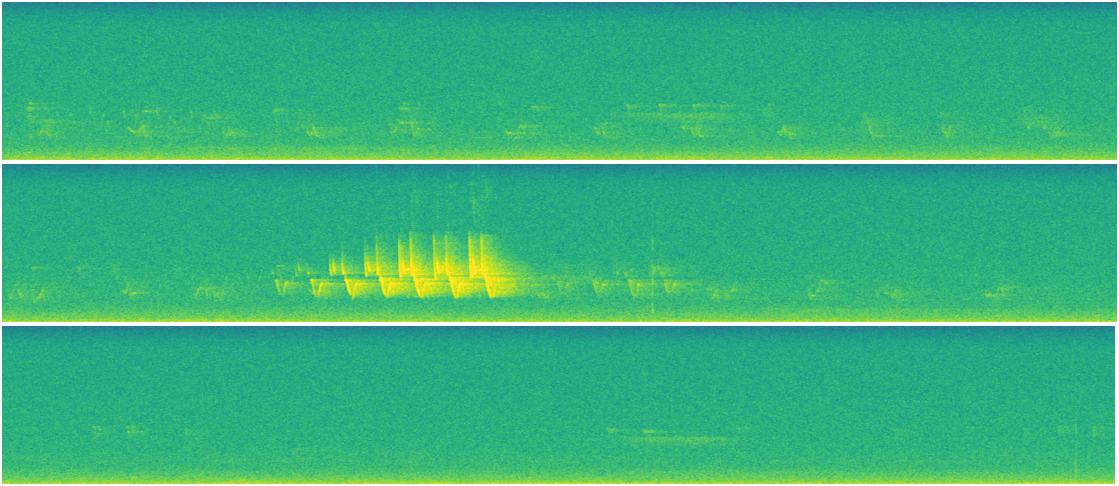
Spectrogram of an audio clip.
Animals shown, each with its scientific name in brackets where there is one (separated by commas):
Red-eyed Vireo (Vireo olivaceus), unknown mammal, Pine Warbler (Setophaga pinus), Ovenbird (Seiurus aurocapilla)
